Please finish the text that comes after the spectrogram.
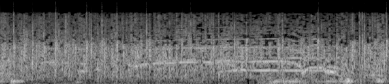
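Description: A comedy club audience applauds the host Dashiell Renaud, with steady, dense clapping and a few scattered cheers and shouts. The sound stays sustained and fairly loud for the whole stretch, and no one speaks over it.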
